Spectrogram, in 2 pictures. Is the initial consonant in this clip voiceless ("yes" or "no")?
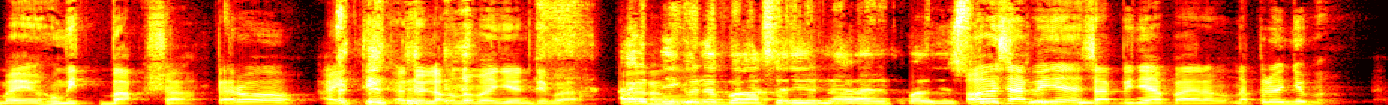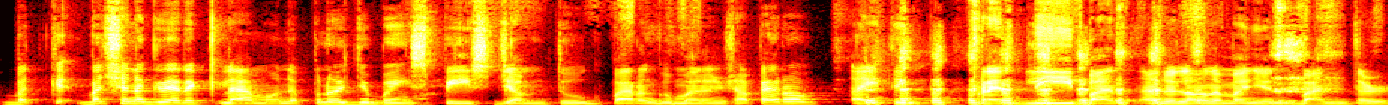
no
